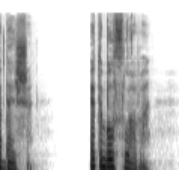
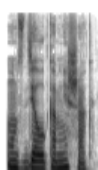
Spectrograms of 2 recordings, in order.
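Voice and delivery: ordinary delivery, nothing marked

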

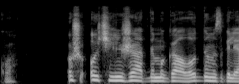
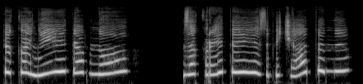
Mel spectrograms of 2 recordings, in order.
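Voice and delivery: very high, squeaky little voice; high-pitched fairy, questioning and fussing; chatty, nosy fairy; 3 dB louder than usual. A narrator's reading. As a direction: pipe up like a tiny busybody. Fairy Gustav informs her.

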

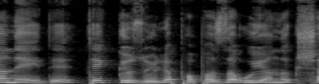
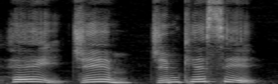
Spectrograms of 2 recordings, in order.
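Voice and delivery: high, raised call to someone at a distance; 7 semitones higher, 4 dB louder, much slower than usual. Acted. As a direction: shout out the name to summon him. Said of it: "diye bağırdı". (uzaktakine bağırarak seslenme)

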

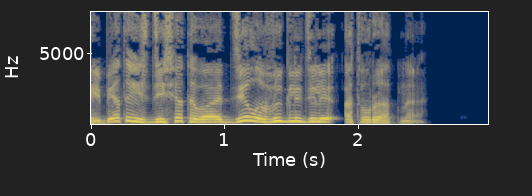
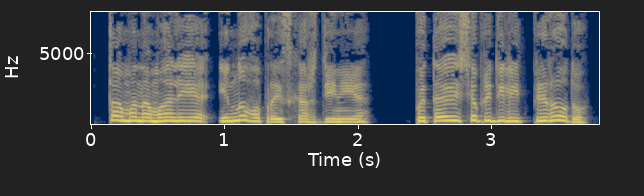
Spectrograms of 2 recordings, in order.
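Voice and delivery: higher assistant voice, slightly at a loss; bewildered; 8 semitones higher, 3 dB louder than usual. A narrator's reading. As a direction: answer with mild confusion. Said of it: "растерянно ответила помощница".

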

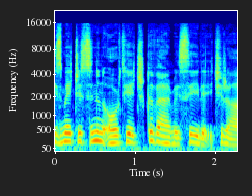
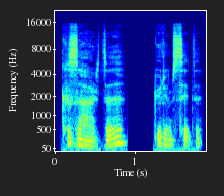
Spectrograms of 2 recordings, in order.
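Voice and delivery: usual speaking voice

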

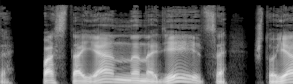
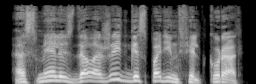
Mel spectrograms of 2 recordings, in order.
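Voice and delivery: high, thin call from another room; calling from the kitchen; 9 semitones higher than usual. A narrator's reading. Servant reports to the chaplain from the kitchen, calling out. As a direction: pitch it up to carry from afar. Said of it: "донеслось из кухни".

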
